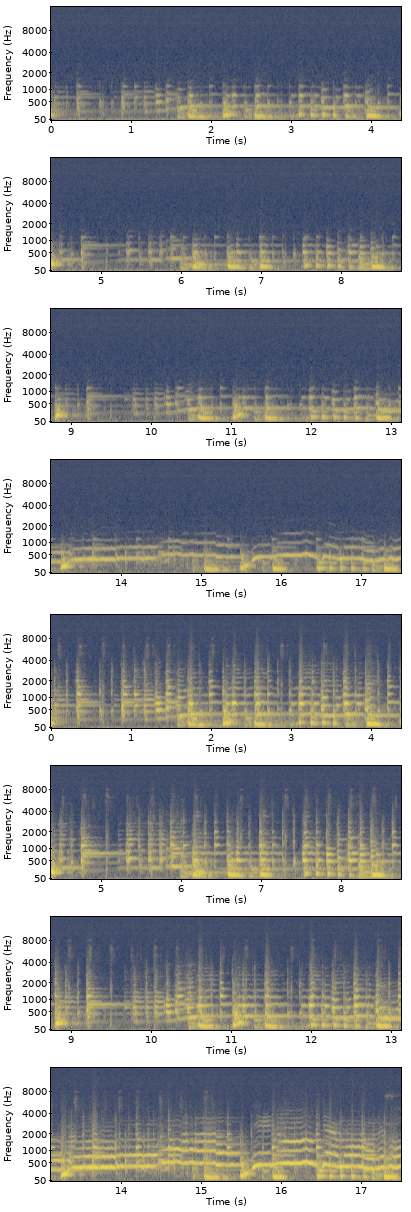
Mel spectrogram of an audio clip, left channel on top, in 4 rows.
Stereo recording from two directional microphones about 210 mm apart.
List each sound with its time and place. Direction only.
0.0 s music: 30° left (ahead or behind)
